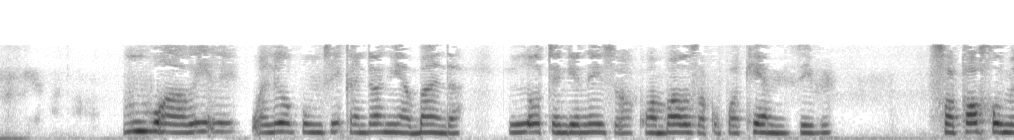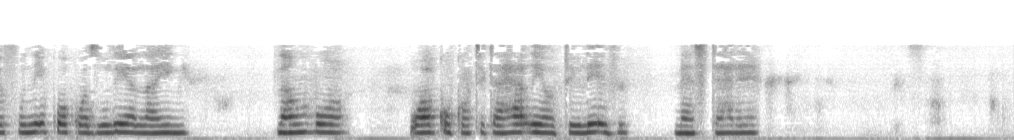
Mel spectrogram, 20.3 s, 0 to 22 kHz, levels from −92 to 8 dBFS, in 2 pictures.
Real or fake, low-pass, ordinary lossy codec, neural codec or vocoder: fake; 7.2 kHz; MP3, 24 kbps; codec, 16 kHz in and 24 kHz out, 0.9 kbps, LongCat-Audio-Codec, fine tuned four codebook decoder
